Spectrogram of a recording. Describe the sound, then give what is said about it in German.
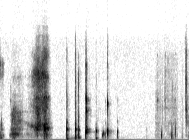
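A beer bottle cap is pried open with a brief fizzy hiss, followed by a quick series of sharp clicks and clinks, then a few faint taps. “Flaschenöffner ist auch, ist auch so überbewertet.”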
